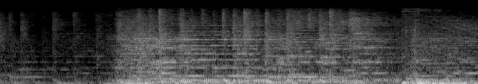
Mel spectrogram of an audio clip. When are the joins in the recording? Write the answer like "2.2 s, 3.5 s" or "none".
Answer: 1.8 s, 4.0 s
